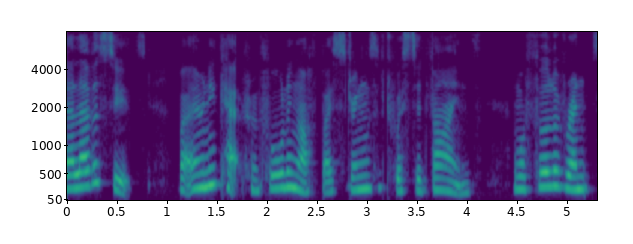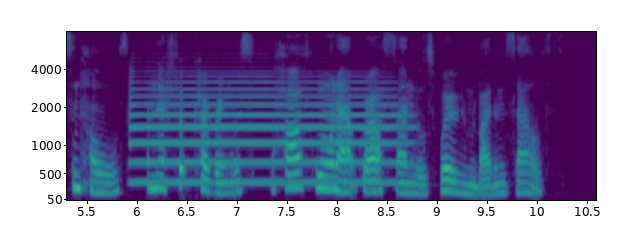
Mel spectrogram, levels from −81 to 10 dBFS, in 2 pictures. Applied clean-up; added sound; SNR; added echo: neural mask model RNNoise.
